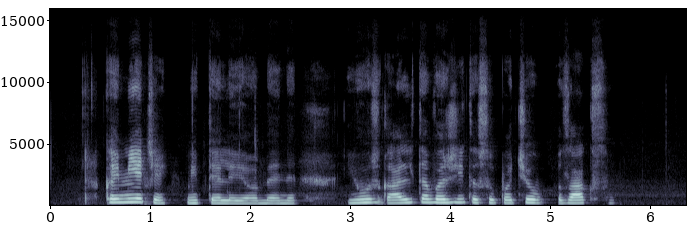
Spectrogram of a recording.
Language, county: Lithuanian, Panevėžys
